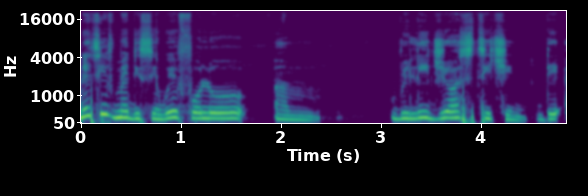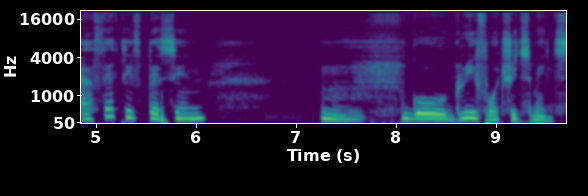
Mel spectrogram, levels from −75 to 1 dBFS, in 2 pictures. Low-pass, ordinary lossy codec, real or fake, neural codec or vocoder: none; none; real; none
